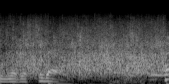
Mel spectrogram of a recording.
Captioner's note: audience applauding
